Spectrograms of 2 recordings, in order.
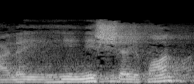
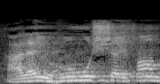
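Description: First: Both the h and the m take an i vowel. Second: Both the h and the m take a u vowel. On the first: "هيكسر الاثنين" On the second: "ضمتين"

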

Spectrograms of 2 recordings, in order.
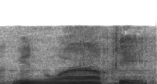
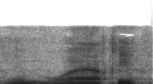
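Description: First: The word ends with a long 'ee' vowel. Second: The word ends with a long 'ee' vowel.

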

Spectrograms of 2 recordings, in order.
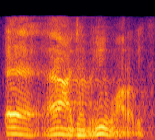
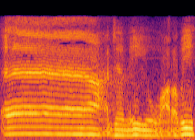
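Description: First: The second hamza is softened after an inserted alif. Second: The second hamza becomes a long drawn-out vowel. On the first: "يسهل مع إدخال الألف" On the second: "بالمد فيها"

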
